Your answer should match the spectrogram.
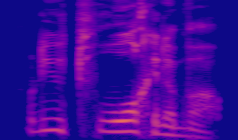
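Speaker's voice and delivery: Boston vowels in "talking"; Boston accent. Retold or imitated. Streamer imitating Boston locals, put-on Boston accent. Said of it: "they got the accent in Boston".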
